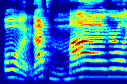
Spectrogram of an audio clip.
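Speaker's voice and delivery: put-on loud, drawn-out hype for a girlfriend; proud bragging. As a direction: show off your girl, stretching the words out loud. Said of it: "He should be proud to have you".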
